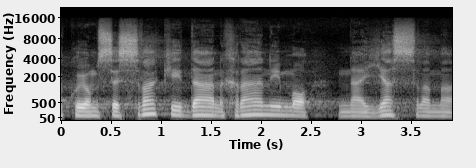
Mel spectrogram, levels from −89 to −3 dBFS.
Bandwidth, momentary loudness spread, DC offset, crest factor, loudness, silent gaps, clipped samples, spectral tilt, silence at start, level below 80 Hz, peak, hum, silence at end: 16 kHz; 9 LU; under 0.1%; 18 dB; -23 LUFS; none; under 0.1%; -4 dB/octave; 0 s; -60 dBFS; -6 dBFS; none; 0 s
